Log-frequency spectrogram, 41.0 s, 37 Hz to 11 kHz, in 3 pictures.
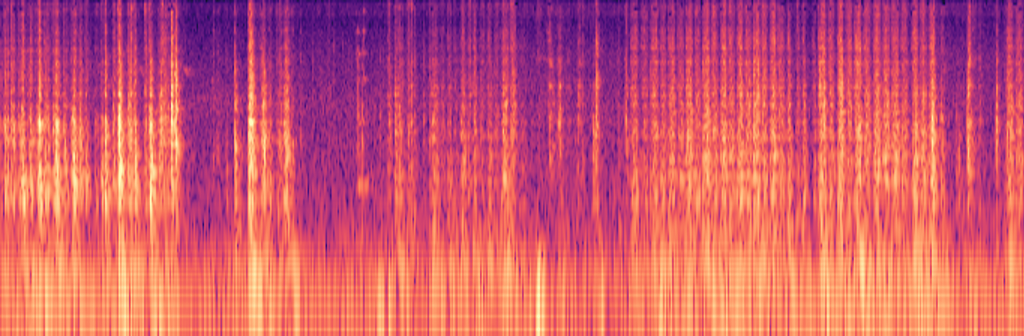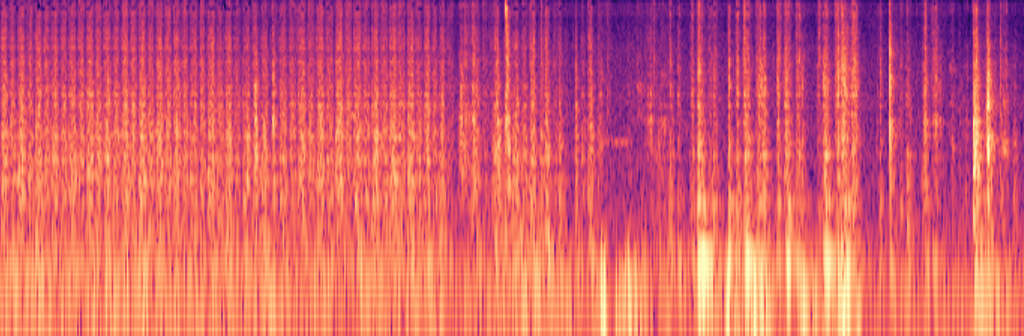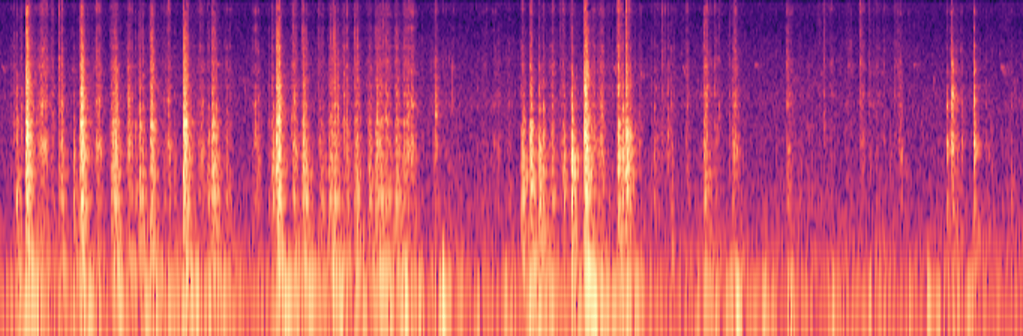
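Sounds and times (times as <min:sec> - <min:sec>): hand sanding metal panel: 0:05.2 - 0:07.0, 0:08.3 - 0:12.7, 0:13.3 - 0:21.7.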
